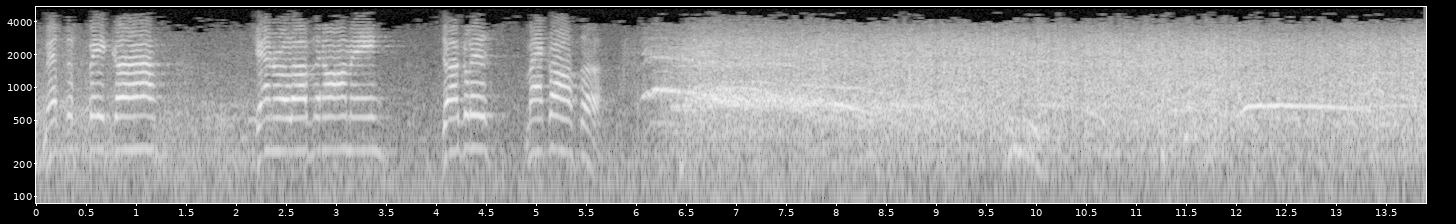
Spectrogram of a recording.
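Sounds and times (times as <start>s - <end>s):
speech: 0.1s - 1.3s, 2.2s - 5.8s
large assembly applauding: 6.2s - 13.8s.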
